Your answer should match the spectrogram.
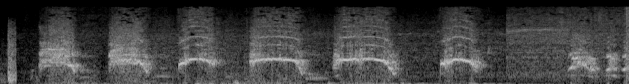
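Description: A person screaming over and over: about six loud, high-pitched screams, each rising and falling in pitch, roughly one a second, followed by a steady hiss near the end.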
